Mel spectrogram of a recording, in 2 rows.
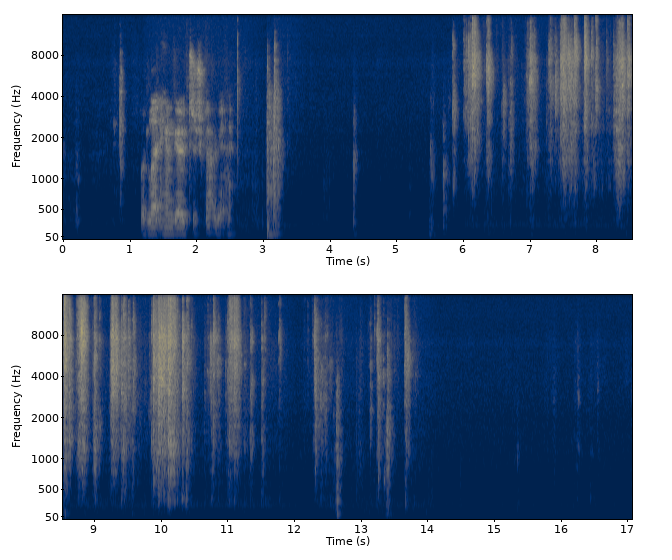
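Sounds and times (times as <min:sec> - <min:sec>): plastic wrapper crinkling and tearing: 0:05.8 - 0:13.8.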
